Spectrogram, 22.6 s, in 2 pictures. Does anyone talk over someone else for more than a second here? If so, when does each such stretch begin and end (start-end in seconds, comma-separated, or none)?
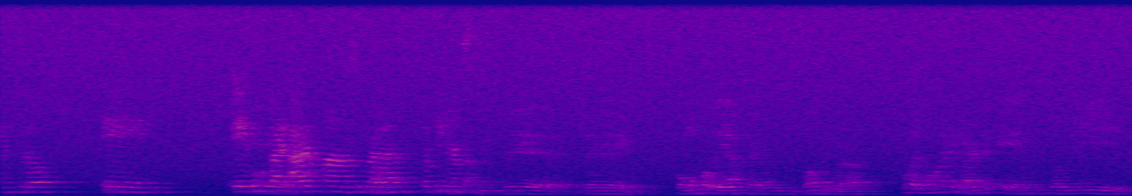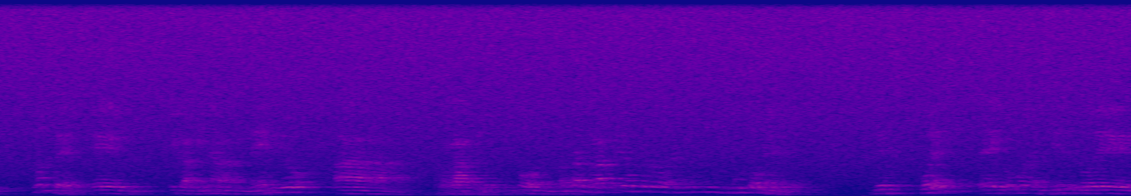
3.4-4.7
